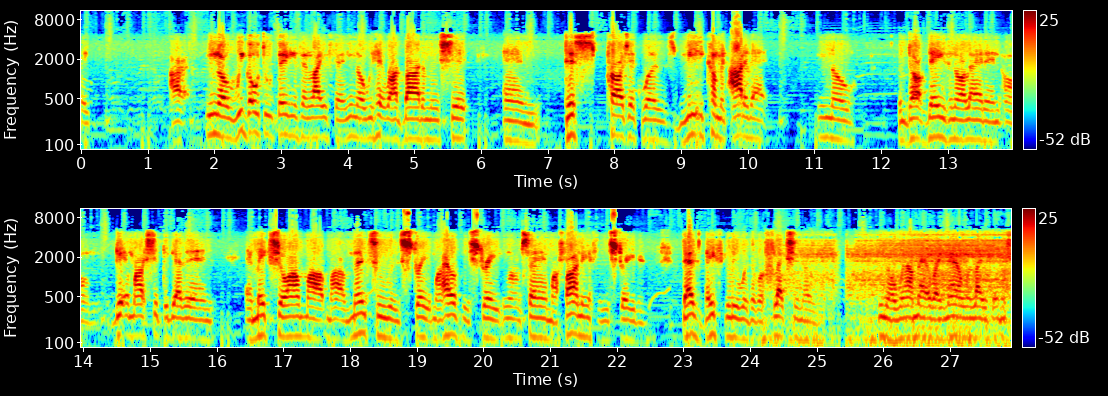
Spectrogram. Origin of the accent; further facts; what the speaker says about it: Harlem, New York, United States; born and raised in Harlem my whole life, man. It's nothing like it, man. Not like that New York air, that grit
